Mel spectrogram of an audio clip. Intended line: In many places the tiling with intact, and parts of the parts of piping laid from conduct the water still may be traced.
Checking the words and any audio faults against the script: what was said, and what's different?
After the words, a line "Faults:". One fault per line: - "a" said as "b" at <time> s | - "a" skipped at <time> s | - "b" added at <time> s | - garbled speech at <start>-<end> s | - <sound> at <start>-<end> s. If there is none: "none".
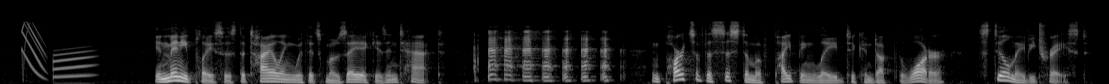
In many places the tiling with its mosaic is intact, and parts of the system of piping laid to conduct the water still may be traced.
Faults:
- chirp at 0.2-1.0 s
- "its mosaic is" added at 3.1 s
- laugh at 4.7-6.3 s
- "parts" said as "system" at 7.1 s
- "from" said as "to" at 8.5 s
